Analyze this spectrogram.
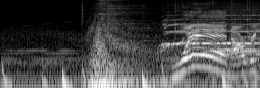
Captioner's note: whoosh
